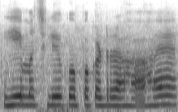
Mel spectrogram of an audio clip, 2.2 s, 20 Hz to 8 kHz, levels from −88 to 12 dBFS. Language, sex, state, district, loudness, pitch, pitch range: Hindi, female, Haryana, Rohtak, -14 LUFS, 220 Hz, 215-225 Hz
